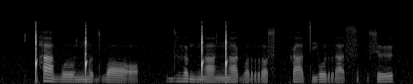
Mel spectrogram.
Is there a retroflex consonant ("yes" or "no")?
no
